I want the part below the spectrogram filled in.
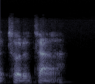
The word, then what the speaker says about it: Turretin: Det är Turretin. Alltså en slags eh, fransk engelskt uttal.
